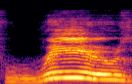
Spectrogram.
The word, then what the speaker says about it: Ryu: You fucking pronounce his name Ryu?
